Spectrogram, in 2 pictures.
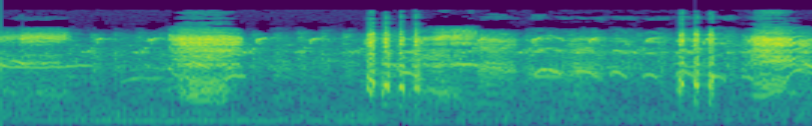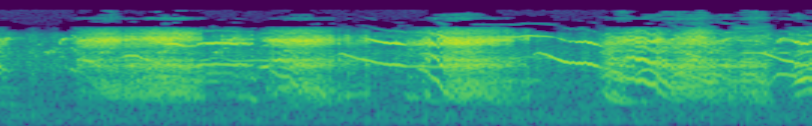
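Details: Wild babbler mother feeding her chicks at the nest; the chicks give rapid, high, wheezy chattering and squeaky notes in bursts, with a few sharp clicks and a low hum in the background.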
